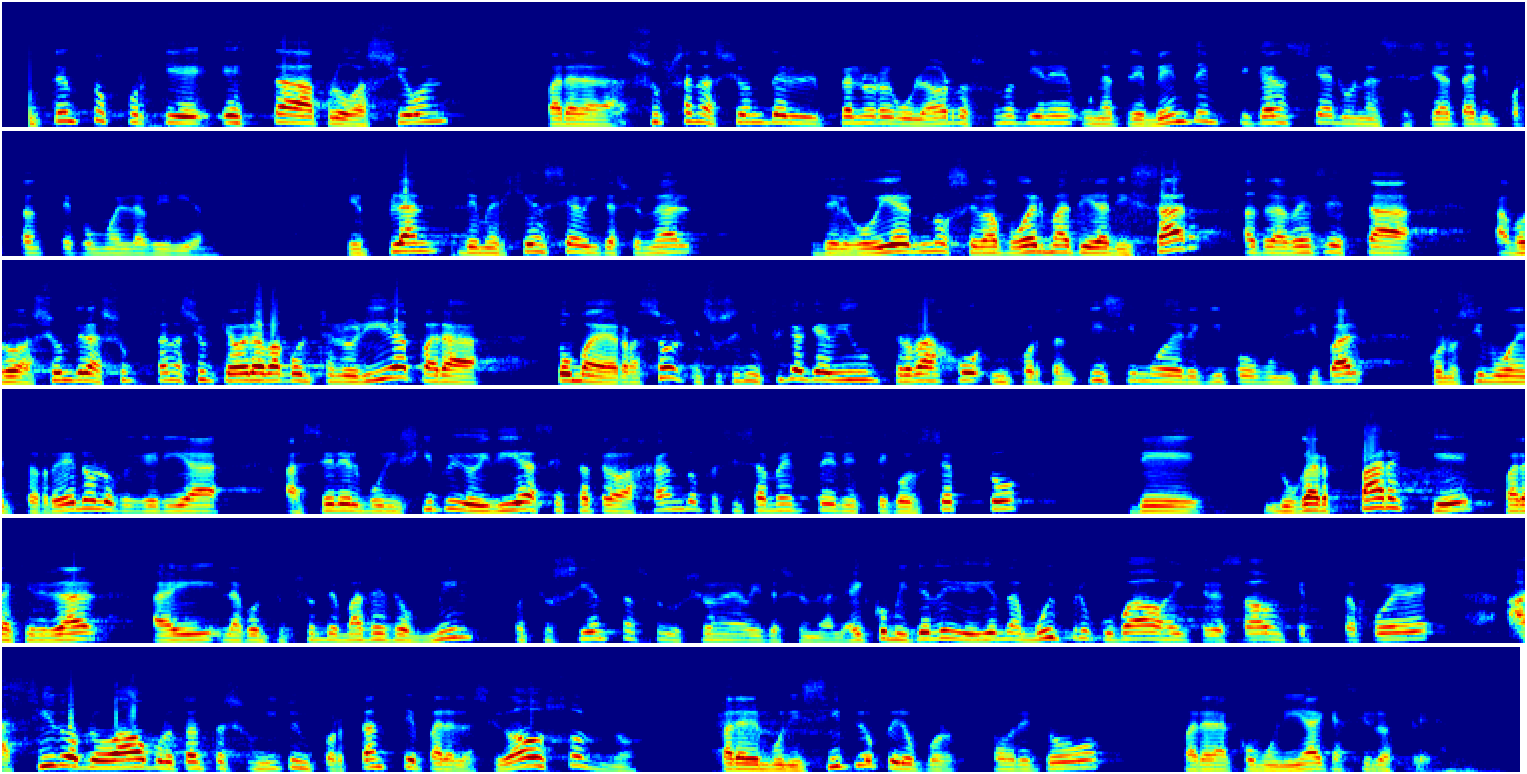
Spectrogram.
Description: Por su parte, el consejero regional de la Provincia de Osorno, Francisco Reyes, valoró positivamente la subsanación al plano regulador, argumentando que este tipo de medidas son fundamentales para avanzar en la materialización del Plan de Emergencia Habitacional, el cual tiene como objetivo principal aliviar la escasez de viviendas en la región.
